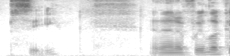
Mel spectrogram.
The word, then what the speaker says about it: psi: So if you add an S to a P ending word, you'll actually change the letter to a psi. And that becomes important down the road. And that's, again, pronounced psi.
